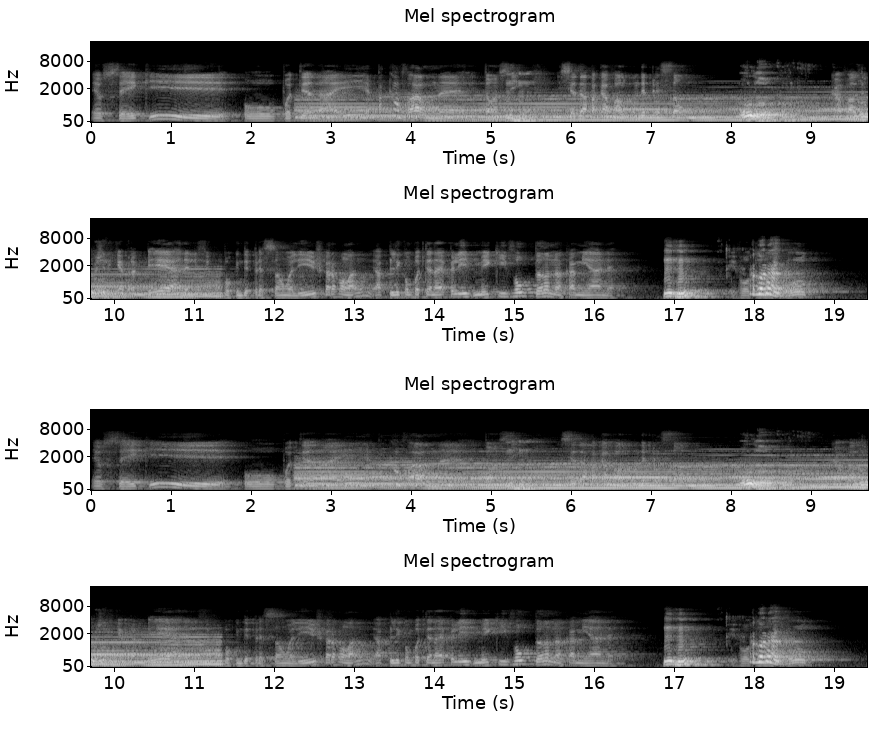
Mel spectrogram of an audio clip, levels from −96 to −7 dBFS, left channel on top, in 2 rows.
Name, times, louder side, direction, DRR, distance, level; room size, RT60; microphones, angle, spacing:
voice 1, 0.0-7.5 9.3-16.3 17.7-18.7, left 2 dB, 45° left, 2 dB, 1.9 m, -39 dB
sound 1, 2.5-11.4, right 3 dB, 85° right, 1.0 m, -33 dB
voice 2, 5.2-5.5 8.1-8.9 9.6-9.9 16.9-17.3 17.9-18.4, left 1 dB, 25° left, 4 dB, 3.3 m, -28 dB
30.0 x 23.0 x 8.5 m, 1.2 s
head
